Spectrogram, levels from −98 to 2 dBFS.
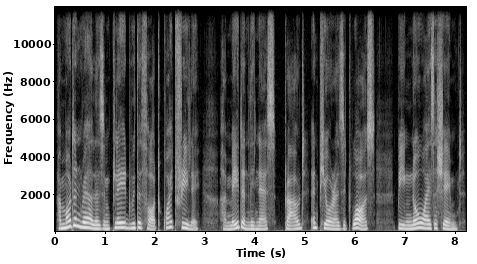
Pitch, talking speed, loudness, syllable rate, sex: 215 Hz, 145 wpm, -16 LUFS, 4.5 syllables/s, female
